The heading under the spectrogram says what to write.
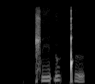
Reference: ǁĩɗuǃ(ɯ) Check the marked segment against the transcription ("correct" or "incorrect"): correct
